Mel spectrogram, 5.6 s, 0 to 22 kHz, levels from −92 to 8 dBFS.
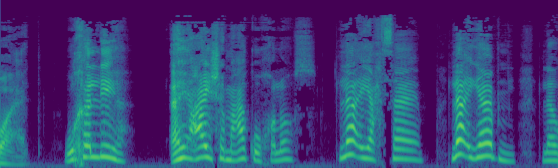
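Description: No technical faults can be heard anywhere in this speech recording. Nothing in the audio points to a problem in how it was captured, processed or delivered.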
